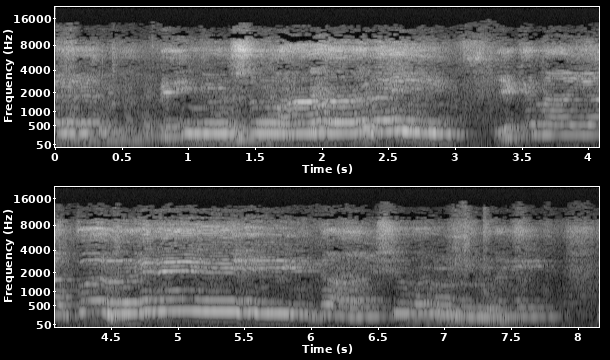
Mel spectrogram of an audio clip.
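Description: A man singing a slow melody without accompaniment, holding long notes and decorating them with turns and bends, with brief breaths between phrases.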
